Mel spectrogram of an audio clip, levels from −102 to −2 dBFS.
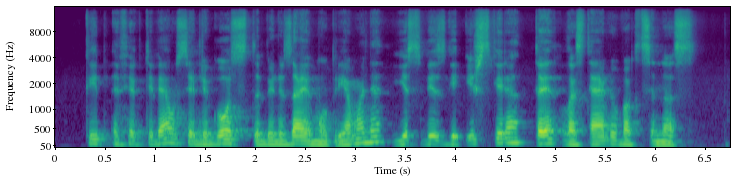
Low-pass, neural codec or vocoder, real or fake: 14.4 kHz; autoencoder, 48 kHz, 128 numbers a frame, DAC-VAE, trained on Japanese speech; fake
